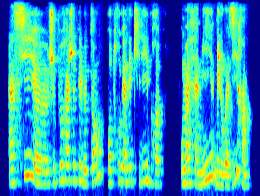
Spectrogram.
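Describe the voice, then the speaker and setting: A woman talks in an unremarkable speaking voice. Her pace is moderate. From France, Nice. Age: 40s. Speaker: real estate agent. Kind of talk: interview.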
